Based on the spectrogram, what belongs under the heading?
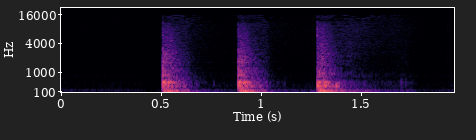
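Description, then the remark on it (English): Three sharp, loud knocks on a door in steady succession, each with a quick decay, with no voices around them. “I go to the door. No one's there.”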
